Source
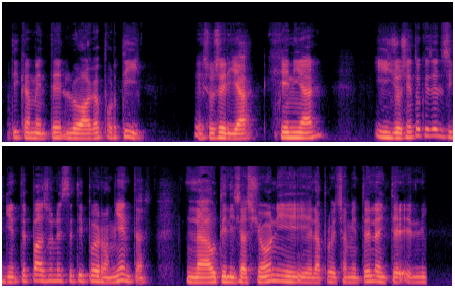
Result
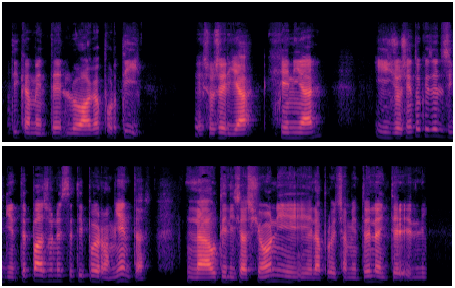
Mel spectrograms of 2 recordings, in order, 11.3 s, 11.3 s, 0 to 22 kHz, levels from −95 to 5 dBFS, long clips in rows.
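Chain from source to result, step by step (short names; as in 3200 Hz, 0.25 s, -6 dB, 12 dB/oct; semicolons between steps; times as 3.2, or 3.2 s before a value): HPF 750 Hz 24 dB/oct; gain -1.5 dB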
